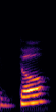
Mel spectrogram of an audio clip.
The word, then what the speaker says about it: the: Definite article जो specific चीज़ों के लिए यूज़ होते हैं, जो आर्टिकल है द, जिसका प्रोनाउंसिएशन होता है दी ना, जब वो वावल्स के पहले आता है।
